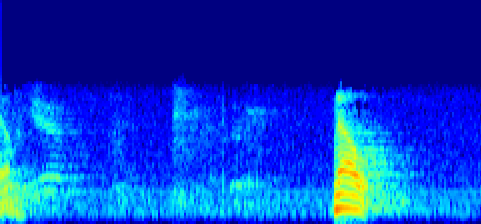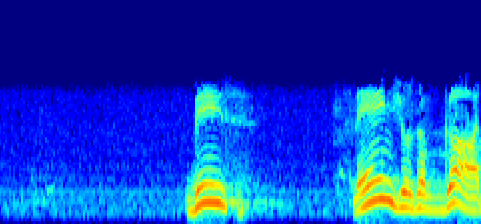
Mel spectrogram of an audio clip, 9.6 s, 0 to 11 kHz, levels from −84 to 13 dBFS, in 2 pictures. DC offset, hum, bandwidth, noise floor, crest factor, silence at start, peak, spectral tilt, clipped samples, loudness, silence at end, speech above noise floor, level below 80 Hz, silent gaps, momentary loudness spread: under 0.1%; none; 3.5 kHz; -54 dBFS; 18 dB; 0 s; -2 dBFS; -12.5 dB/octave; under 0.1%; -17 LUFS; 0 s; 39 dB; -66 dBFS; none; 26 LU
